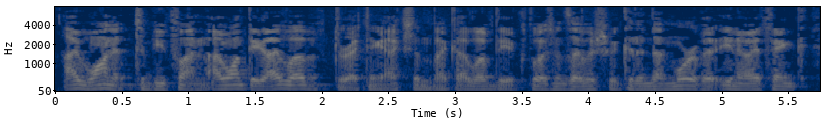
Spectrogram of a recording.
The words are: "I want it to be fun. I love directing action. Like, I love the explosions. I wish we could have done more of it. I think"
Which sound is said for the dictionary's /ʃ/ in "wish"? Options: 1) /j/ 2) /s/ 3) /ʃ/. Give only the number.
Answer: 3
